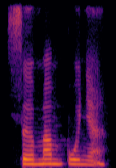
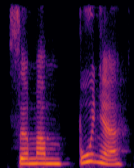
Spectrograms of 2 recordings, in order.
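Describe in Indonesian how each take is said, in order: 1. Tekanannya ada pada suku kata kedua. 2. Tekanannya ada pada suku kata ketiga. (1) "tapi kita bilang semampunya" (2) "kita juga tidak menekan pada suku kata ketiga, pu"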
